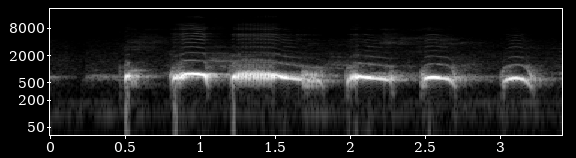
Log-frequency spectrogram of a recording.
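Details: Single loud phrase from a spotted dove (tekukur) in the kuk 3 style: a soft lead-in note, two drawn-out throaty coos, then three short rounded coos at a steady pace, with no other sounds.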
